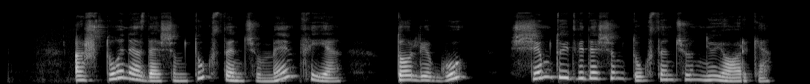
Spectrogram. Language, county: Lithuanian, Klaipėda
